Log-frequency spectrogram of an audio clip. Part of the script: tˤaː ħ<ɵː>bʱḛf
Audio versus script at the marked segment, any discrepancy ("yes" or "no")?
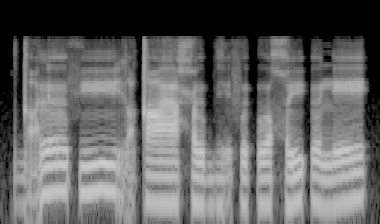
yes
